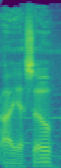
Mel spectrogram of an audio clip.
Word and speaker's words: ISO: There's some debate as to whether this is pronounced ISO or ISO.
